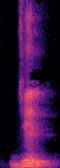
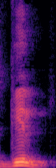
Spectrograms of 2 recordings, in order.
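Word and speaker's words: gill: word gi double l same spellings but the pronunciation is different so here is the pronunciation is jill sorry in the previous one the pronunciation is gil okay that is gil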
